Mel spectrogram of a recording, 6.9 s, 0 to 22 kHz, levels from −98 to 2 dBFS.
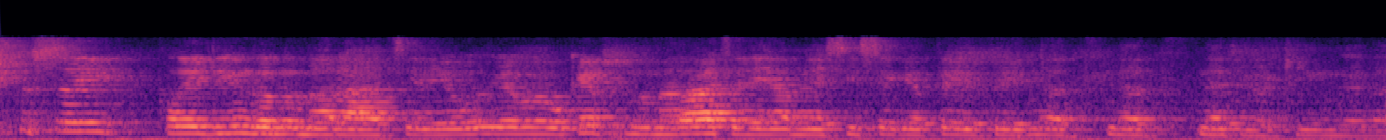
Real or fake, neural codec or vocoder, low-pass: real; none; 7.2 kHz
